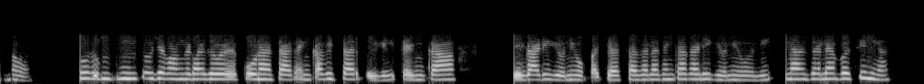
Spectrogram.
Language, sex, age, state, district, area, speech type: Goan Konkani, female, 30-45, Goa, Tiswadi, rural, conversation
